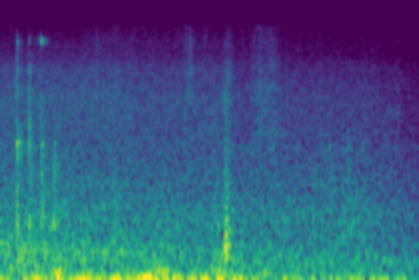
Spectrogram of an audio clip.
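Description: Faint clicks from a socket wrench tightening a scooter's rear axle nut: a few quick clicks at the start and one more near the middle, over quiet room noise.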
